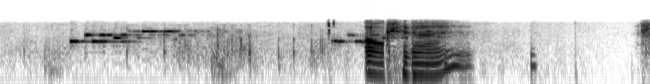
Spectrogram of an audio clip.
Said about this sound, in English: Okay, that's your phone. I'm sorry, I'm going to turn it down here.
